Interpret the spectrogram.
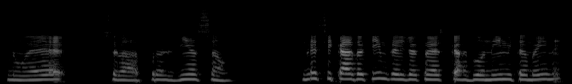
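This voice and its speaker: A woman's voice: on the high side, fairly even intonation, a little fast, fairly bright tone, low-quality recording. Chatty Brazilian woman teaching pronunciation. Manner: chatty, explains patiently and repeats example words. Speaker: English teacher. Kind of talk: casual pronunciation lesson.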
